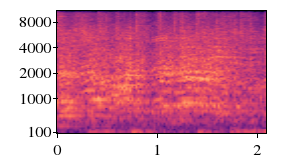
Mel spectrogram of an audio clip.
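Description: A live band playing loud dance music with a heavy, repeating bass line, and a crowd shouting over it.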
